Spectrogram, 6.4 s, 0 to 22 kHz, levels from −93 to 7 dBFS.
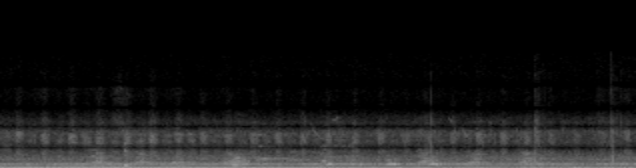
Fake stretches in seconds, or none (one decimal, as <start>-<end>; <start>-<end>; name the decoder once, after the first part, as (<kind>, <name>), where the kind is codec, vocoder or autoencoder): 0.0-2.5 (autoencoder, DAC-VAE)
